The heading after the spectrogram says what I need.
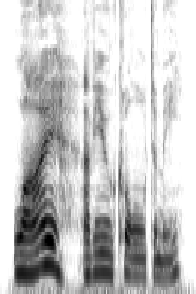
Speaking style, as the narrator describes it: he said, slowly and quite calmly, far more calmly than he had ever spoken to him before

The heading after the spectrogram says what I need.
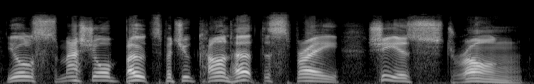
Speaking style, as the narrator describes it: I cried

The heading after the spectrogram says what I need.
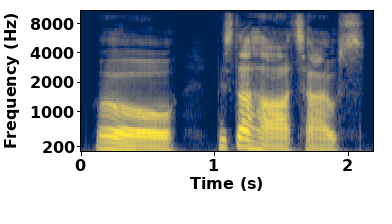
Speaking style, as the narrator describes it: said Tom with a groan

